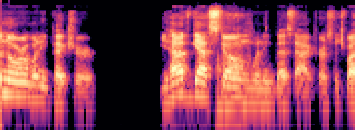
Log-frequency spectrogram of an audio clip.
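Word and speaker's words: Gascón: winning picture you have gasone winning best actress which by the way pronounce her name correctly it's gasone that g gone oh is it not gone it's gasone you said gasone oh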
